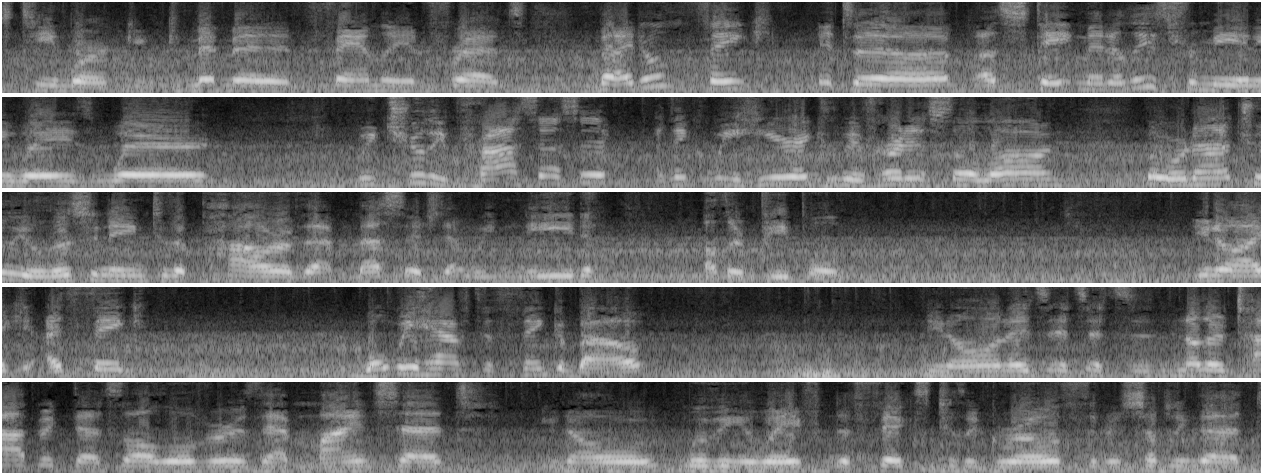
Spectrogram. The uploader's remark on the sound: I am adding a new bit called Mini Thoughts where I will share an unedited, uncut idea from my iPhone. Often times when I drive I record my ideas to develop later on.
